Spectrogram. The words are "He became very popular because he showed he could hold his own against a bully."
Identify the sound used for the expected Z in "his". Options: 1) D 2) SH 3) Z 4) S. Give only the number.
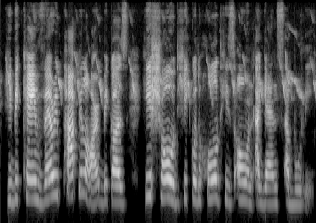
3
